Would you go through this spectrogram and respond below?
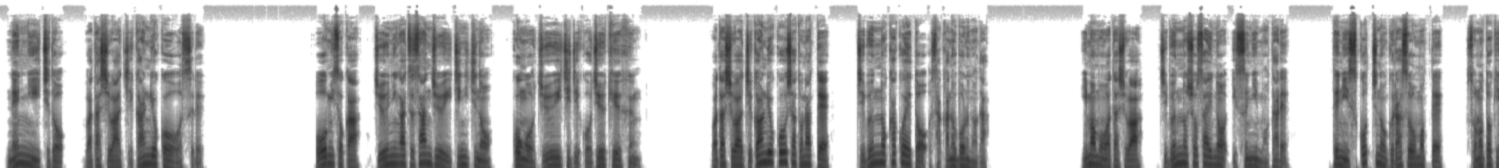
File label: male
